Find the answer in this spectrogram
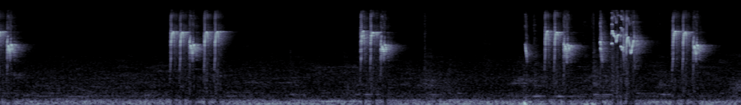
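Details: Sooty-headed bulbul, used as a lure to attract birds, giving short bright bursts of high chirps, each dropping quickly, in groups every one to two seconds, over a low hum.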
